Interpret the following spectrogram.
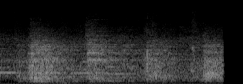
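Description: Footsteps on a hard floor in a large, echoing engine shed, about four steps, over a steady background of hall noise.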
